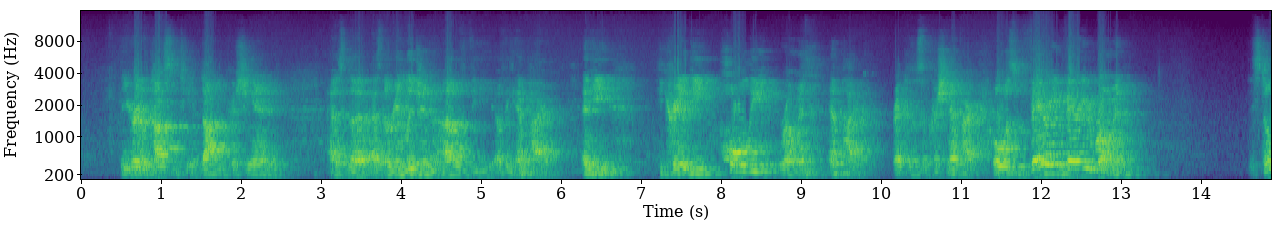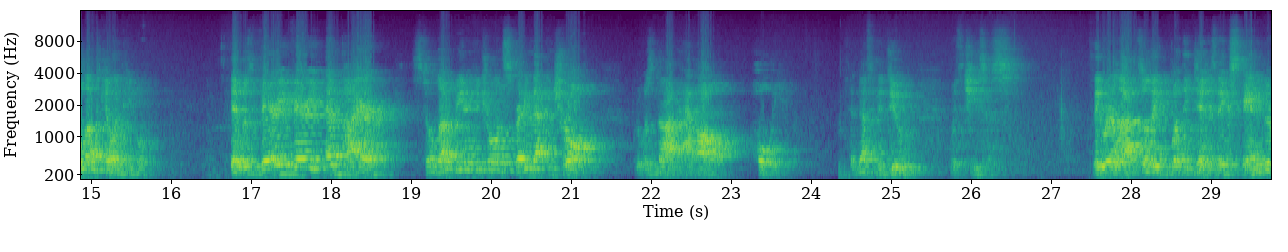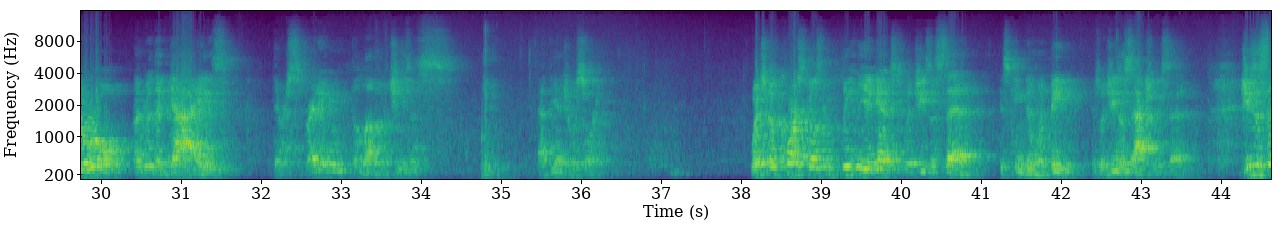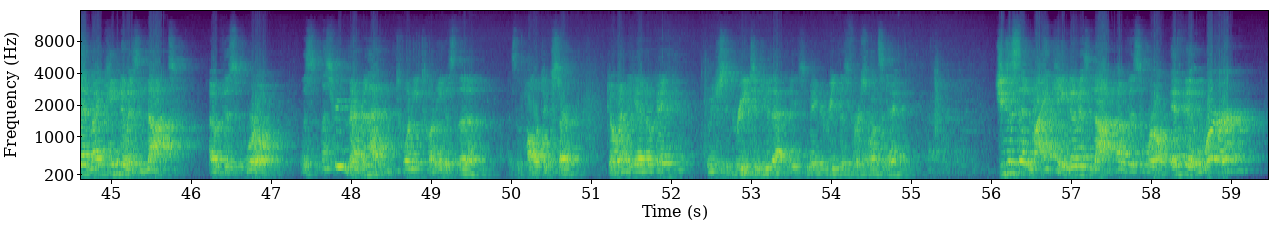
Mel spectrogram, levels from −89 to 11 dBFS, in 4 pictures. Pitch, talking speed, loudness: 180 Hz, 170 wpm, -11 LUFS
